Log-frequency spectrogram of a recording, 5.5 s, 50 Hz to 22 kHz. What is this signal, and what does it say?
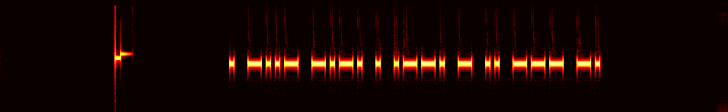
Morse code, heard as a keyed tone, about 34 wpm, 700 Hz. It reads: EXCEPTION
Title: Sets of 4 Words - New Word Drill - 35wpm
